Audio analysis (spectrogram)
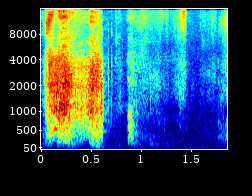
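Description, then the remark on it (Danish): Someone with a runny nose blows their nose in one loud, rough, hissing burst about half a second long, followed by a couple of fainter, brief snuffles. No one speaks. “Men jeg må lige pusse næse, ellers lyder det ikke ordentligt.”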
